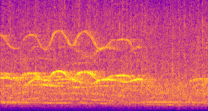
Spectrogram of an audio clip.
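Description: Studio audience applauding, with high wavering whistles over the clapping in the first half.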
